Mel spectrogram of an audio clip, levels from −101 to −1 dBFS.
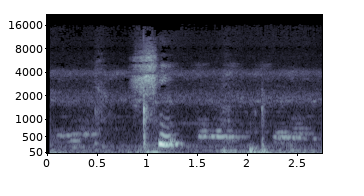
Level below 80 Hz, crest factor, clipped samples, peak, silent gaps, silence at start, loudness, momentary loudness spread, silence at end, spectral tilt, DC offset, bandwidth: -44 dBFS; 20 dB; under 0.1%; -12 dBFS; none; 0 s; -31 LUFS; 21 LU; 0 s; -3.5 dB/octave; under 0.1%; 15.5 kHz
